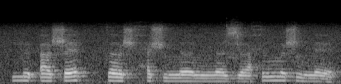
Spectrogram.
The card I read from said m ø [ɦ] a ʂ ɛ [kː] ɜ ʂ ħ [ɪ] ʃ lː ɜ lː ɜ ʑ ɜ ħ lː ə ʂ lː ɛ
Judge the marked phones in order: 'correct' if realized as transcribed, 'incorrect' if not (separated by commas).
incorrect, correct, incorrect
